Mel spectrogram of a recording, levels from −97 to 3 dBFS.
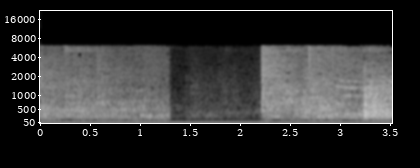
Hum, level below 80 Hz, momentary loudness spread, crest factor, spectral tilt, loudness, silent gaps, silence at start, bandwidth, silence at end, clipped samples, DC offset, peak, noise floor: none; -66 dBFS; 13 LU; 24 dB; -3 dB/octave; -27 LUFS; none; 0 s; 6.4 kHz; 0 s; under 0.1%; 0.5%; -4 dBFS; -56 dBFS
